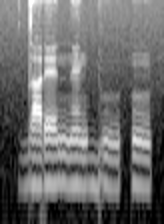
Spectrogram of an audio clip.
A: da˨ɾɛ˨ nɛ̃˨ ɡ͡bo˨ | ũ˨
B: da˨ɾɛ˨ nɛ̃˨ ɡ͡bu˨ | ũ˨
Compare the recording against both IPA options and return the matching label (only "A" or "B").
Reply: B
